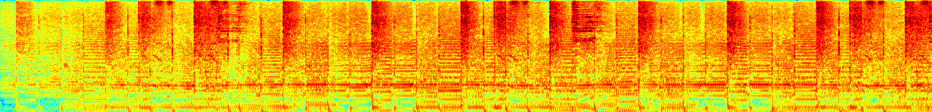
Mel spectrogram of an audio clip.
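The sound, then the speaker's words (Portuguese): An electropop song by a Brazilian band plays loudly on the Catupirai programme, driven by a steady, punchy drum beat under layered synth and bass lines; no voices are heard in this stretch. “a gente vai ouvir elas agora aqui no Catupirai.”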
